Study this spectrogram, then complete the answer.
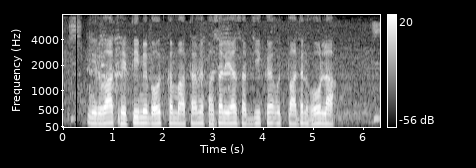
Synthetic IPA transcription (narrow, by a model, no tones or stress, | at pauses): nɪɾwaːkʰeːt̪imẽbɐɦʊt̪kɐmːaːt̪ɾamẽpʰɐsəljasɐb̚d͡ʒikeʊt̪paːd̪ənɦoːlaː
